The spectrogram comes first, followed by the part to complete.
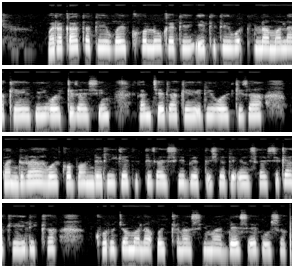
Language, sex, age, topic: Gamo, male, 25-35, government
